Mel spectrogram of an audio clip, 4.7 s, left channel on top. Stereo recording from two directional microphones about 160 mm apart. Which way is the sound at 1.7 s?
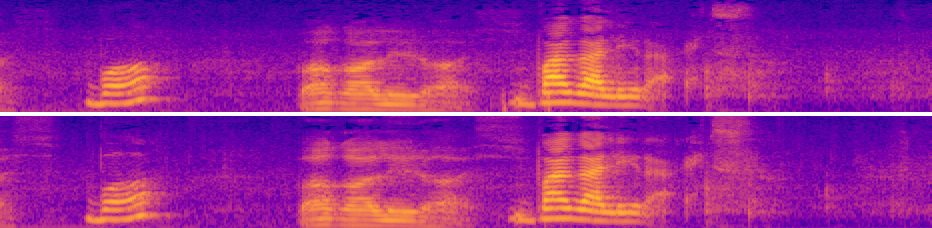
35° right (ahead or behind).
